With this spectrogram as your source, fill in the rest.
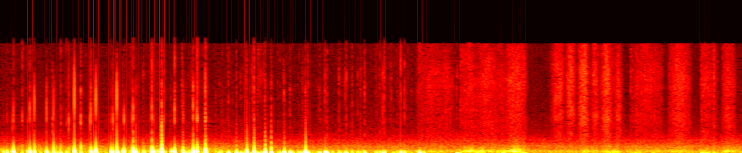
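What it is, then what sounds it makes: Granite floor tile. Fingertips rapidly tap and scratch on a flat, solid, speckled granite floor tile, making a dense run of short, dry, crisp clicks for about four seconds. The clicks then give way to a quieter, steady rubbing and scratching on the stone with a soft, low hiss.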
